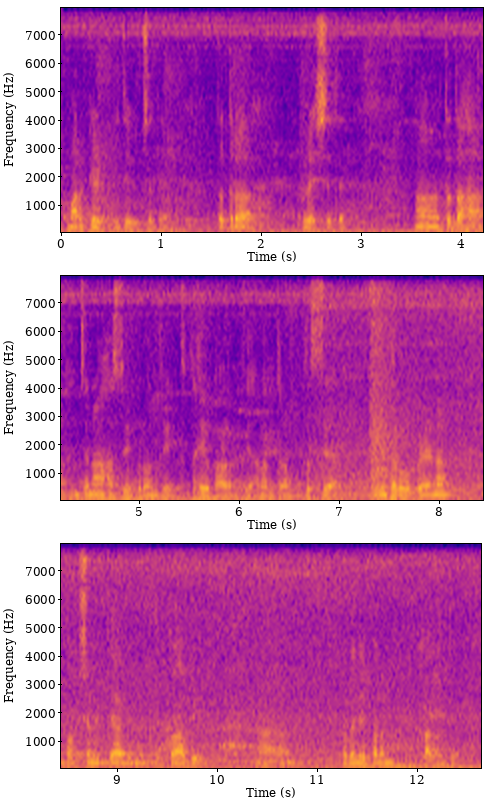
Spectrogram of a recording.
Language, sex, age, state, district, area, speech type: Sanskrit, male, 18-30, Karnataka, Uttara Kannada, rural, spontaneous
